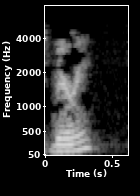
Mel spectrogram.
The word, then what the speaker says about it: Barry: writes Barry. Rhymes with Mary.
